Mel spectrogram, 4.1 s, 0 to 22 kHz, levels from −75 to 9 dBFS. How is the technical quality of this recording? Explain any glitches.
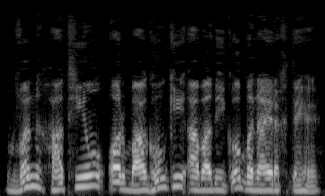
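The recording has two faults that last throughout: a hollow, comb-filtered tone and compressed-sounding artefacts with a band limit.

Channel delay (comb filtering) runs through the whole clip. One channel arrives roughly 10 ms after the other, and when the two are summed to mono, energy common to both cancels at evenly spaced frequencies. The first notch sits around 50 Hz, with further notches every 100 Hz or so above it. That fixed pattern of gaps gives the speech a hollow, phasey colour that never changes.

Transcoding between lossy codecs also affects the entire clip. Nothing is present above 16.5 kHz, so the top of the band is cut off, with the artefacts of the different codecs heard together. The likely cause is a chain of two lossy encoders, a low-rate WMA encode followed by AAC-LC. The second encoder spends bits reproducing the first one's damage, adds its own, and keeps the lowest cut-off in the chain.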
